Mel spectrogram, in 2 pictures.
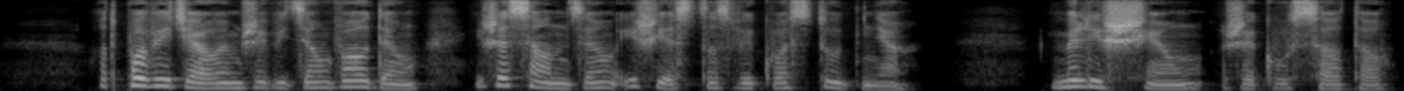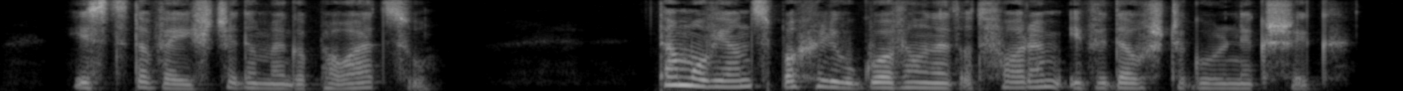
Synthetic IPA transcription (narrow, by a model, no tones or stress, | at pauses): ɔt̪pɔvʲjed͡ʑawɛmʐɛvʲid̪zɛ̃w̃vɔd̪ɛw̃iʐɛsɔnd̪zɛw̃ʔiʂjɛst̪ːɔzvɘkwast̪ud̪ɲa | mɘlʲiʂɕɛʐɛkwsɔt̪ɔ | jɛst̪ːɔvɛjɕt͡ɕɛd̪ɔmɛɡɔpawat̪sṵ | t̪ɔmuvʲjɔnt̪spɔxɘlʲiwɡwɔvɛw̃nat̪ɔt̪fɔɾɛmivɘd̪awʂt͡ʂɛɡulnɘkʂɘk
